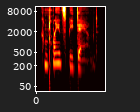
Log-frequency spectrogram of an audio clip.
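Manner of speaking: usual speaking voice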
